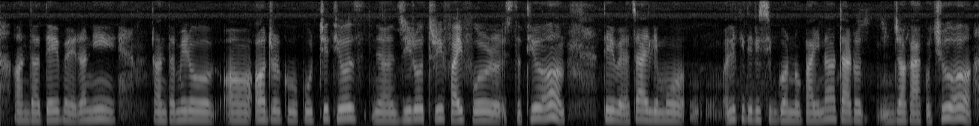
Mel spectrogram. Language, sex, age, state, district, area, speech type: Nepali, female, 30-45, West Bengal, Kalimpong, rural, spontaneous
